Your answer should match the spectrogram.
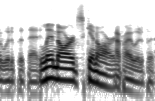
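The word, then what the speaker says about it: Lynyrd Skynyrd: Leonard Skinnard. I probably would have put that. Pronounced Leonard Skinnard.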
